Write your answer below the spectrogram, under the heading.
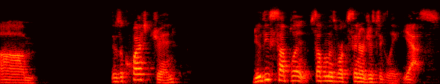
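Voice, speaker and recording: Loud and fairly high-pitched with vocal fry, a man talks at a moderate pace with very wide pitch swings and long, frequent pauses. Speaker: physician. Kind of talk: webinar Q&A. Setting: live webinar. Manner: halting, many fillers.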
